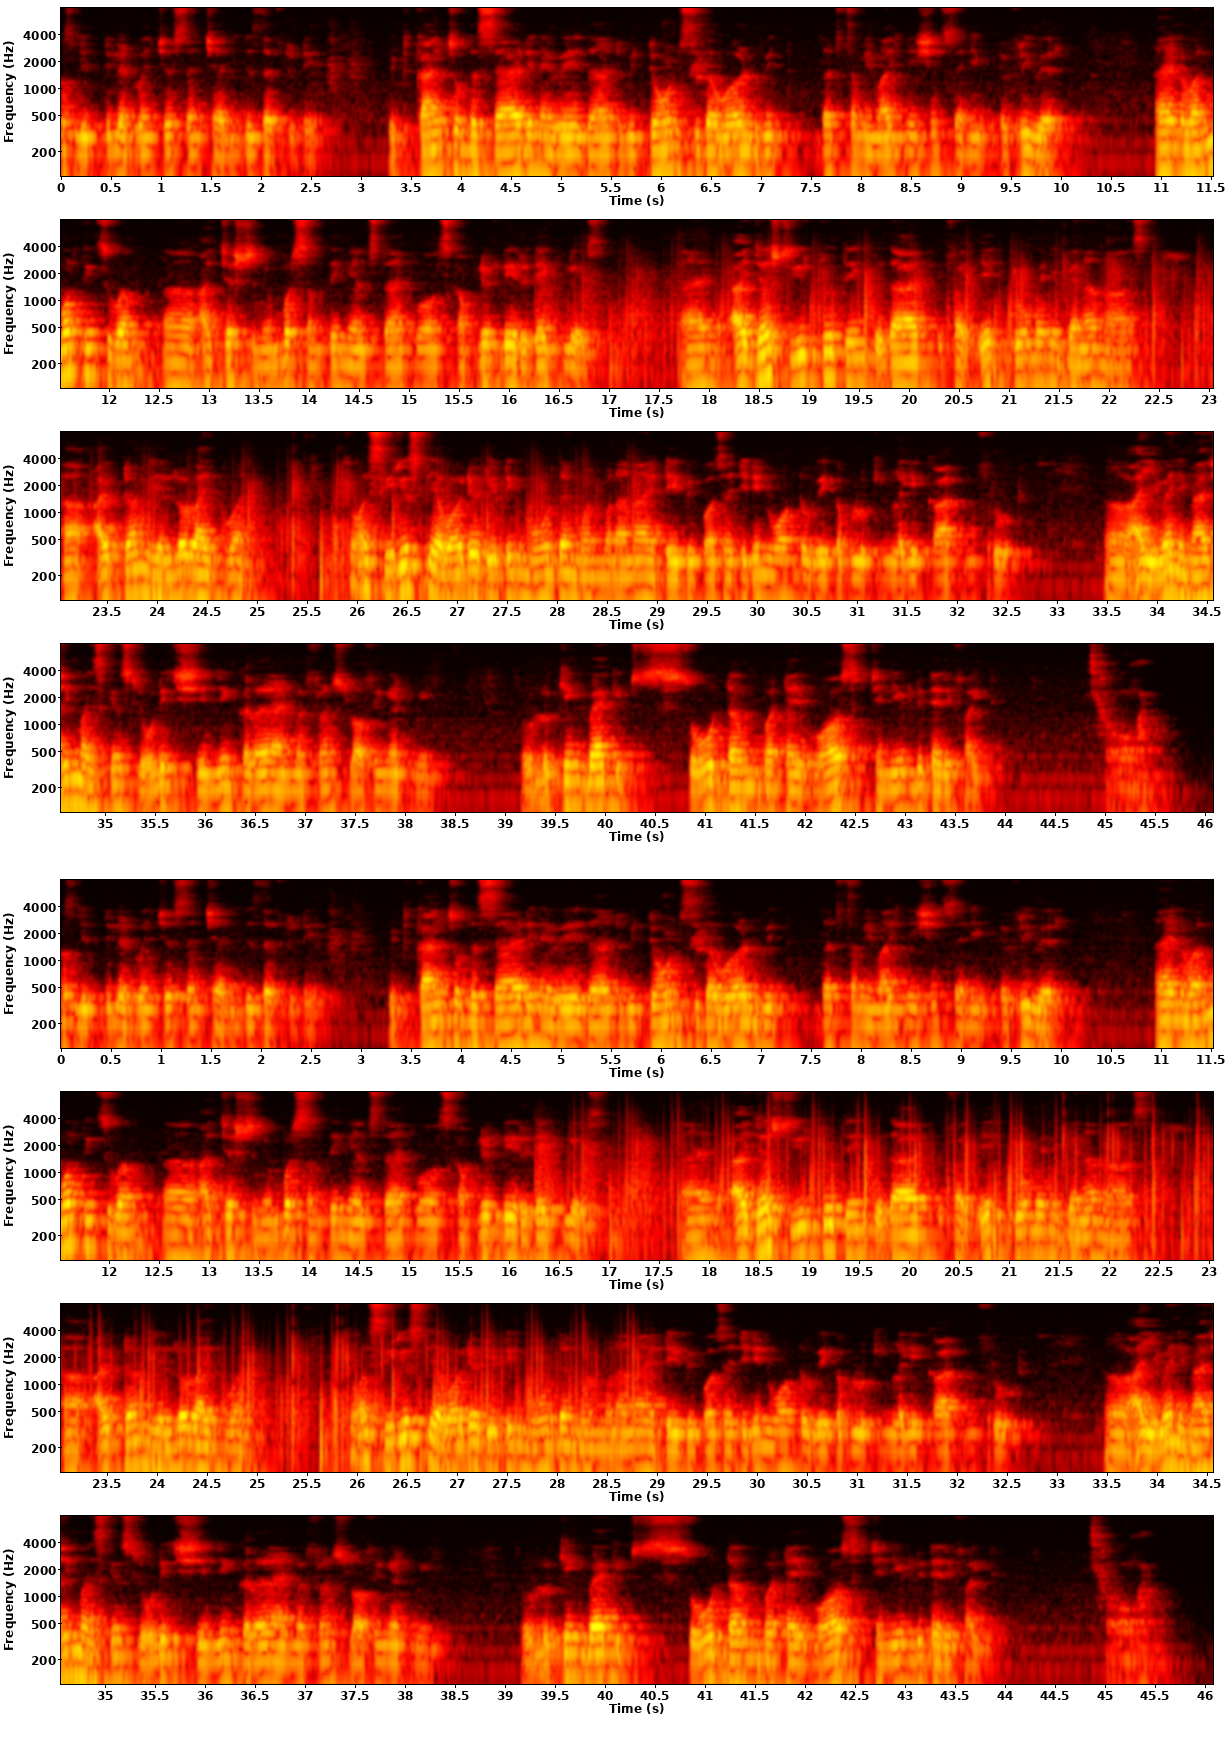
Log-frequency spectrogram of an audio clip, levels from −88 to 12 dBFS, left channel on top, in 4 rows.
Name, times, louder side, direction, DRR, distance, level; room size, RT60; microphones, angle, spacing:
voice 1, 0.0-2.6 3.3-7.2 7.6-9.9 10.9-16.9 17.7-22.3 23.0-25.0 25.9-32.5 33.5-38.3 39.2-43.8, left 1 dB, 15° left, 3 dB, 0.5 m, -24 dB
voice 2, 2.7-3.0 6.3-6.5 13.1-13.2 17.5-17.8 25.7-25.9 33.6-33.8 44.8-45.4, left 1 dB, 55° left, -4 dB, 2.7 m, -44 dB
sound 1, 16.3-29.0, right 5 dB, 50° right, 0.4 m, -35 dB
7.7 x 6.4 x 3.6 m, 0.66 s
head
